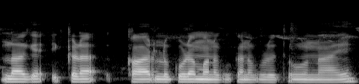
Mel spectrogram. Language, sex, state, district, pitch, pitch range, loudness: Telugu, male, Telangana, Hyderabad, 120 Hz, 115-125 Hz, -17 LUFS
